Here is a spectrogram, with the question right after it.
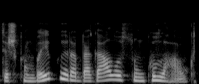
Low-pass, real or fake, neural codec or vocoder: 7.2 kHz; fake; codec, 16 kHz, 8 kbps, FunCodec, trained on LibriTTS, 25 frames a second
